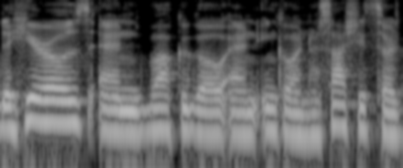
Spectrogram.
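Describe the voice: A plain read-aloud passage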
